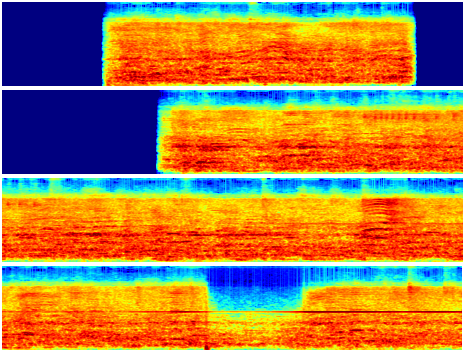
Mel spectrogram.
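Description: A large crowd chatters and murmurs in a roomy, echoing space.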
